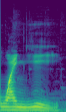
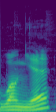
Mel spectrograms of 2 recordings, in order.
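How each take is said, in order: First: The name ends with an 'ee'-like vowel. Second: The name ends with an 'eh'-like vowel. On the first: The speaker calls it wrong. "and not Wang Yi" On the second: The speaker calls it right. "his name's actually Wang Ye"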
